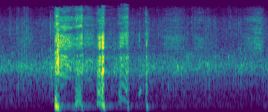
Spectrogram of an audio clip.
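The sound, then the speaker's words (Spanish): A handful of scattered, uneven claps from an audience, about five or six sharp slaps over a second, then fading to a quiet murmur before one last clap at the end. “Aunque no aplaudan.”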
